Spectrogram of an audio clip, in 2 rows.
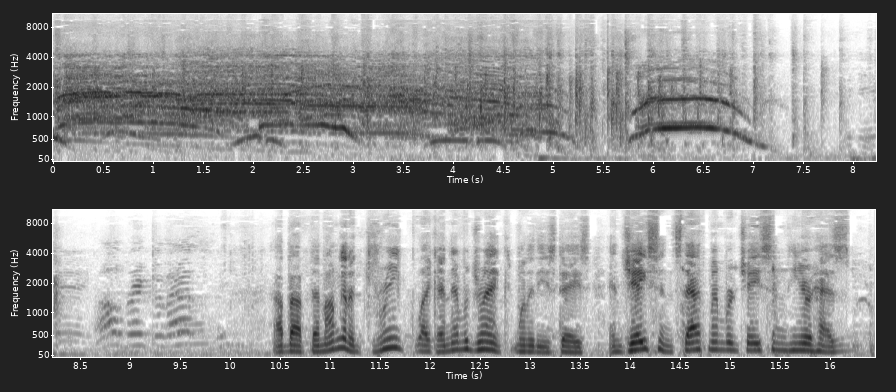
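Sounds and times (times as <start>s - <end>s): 
crowd cheering and screaming: 0.0s - 7.2s
speech: 10.5s - 16.4s.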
